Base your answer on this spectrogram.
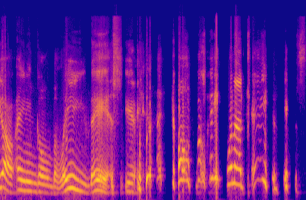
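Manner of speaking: laughing speech, swooping and broken up by laughter. Retelling telling a family some unbelievable news, retelling laughing while talking. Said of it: "wondering why I'm laughing so hard".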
